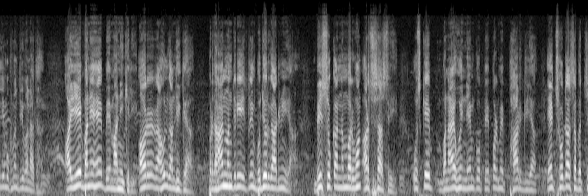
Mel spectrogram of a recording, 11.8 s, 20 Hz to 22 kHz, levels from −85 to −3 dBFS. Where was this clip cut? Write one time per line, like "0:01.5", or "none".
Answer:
0:02.6
0:07.2
0:10.8

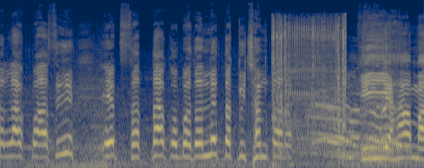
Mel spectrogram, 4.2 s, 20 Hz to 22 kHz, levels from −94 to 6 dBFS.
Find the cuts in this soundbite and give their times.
0:03.1

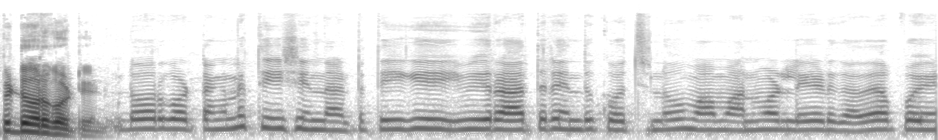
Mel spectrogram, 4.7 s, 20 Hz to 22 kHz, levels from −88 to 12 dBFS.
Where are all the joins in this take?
none

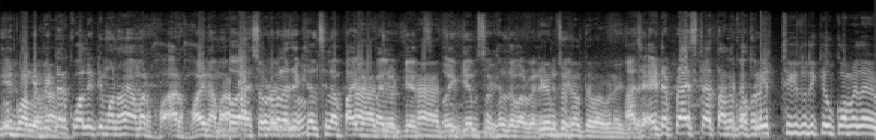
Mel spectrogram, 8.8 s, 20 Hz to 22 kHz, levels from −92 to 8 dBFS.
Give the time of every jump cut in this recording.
0:02.3
0:07.6

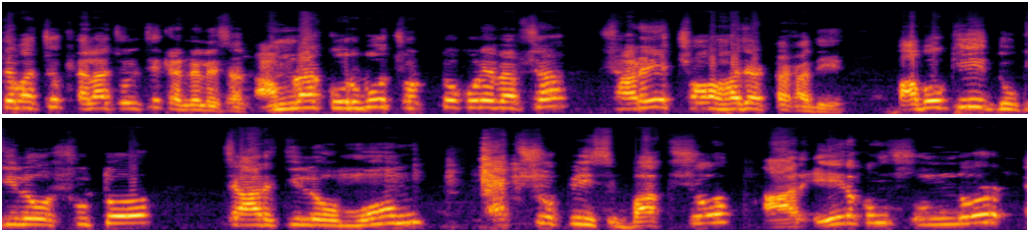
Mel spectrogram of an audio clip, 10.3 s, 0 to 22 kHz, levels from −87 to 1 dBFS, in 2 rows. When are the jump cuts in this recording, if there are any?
0:01.2

